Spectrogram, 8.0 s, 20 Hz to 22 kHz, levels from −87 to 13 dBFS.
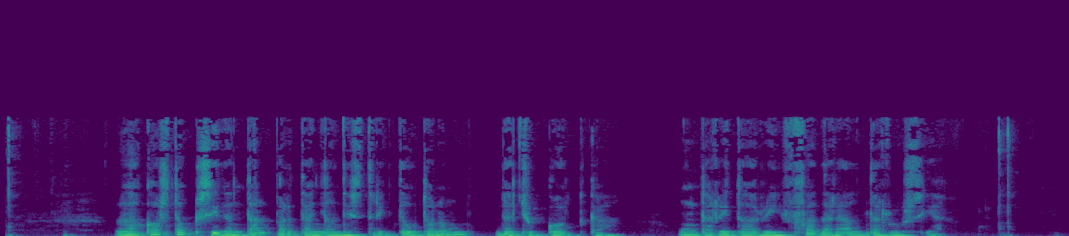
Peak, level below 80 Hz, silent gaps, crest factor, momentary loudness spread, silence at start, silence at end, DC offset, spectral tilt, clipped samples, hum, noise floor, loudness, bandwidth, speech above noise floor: -10 dBFS; -58 dBFS; none; 18 dB; 16 LU; 0.05 s; 0.45 s; under 0.1%; -6.5 dB/octave; under 0.1%; none; -50 dBFS; -27 LUFS; 11.5 kHz; 25 dB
